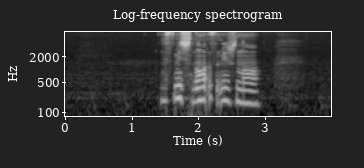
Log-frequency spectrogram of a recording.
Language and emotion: Russian, positive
